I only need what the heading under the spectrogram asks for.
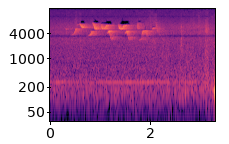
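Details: Male Indigo Bunting song, 17 July 2019 near Cape Chin North, Ontario, in edge habitat by fields, a second male nearby: a quick run of high, thin, downward-slurred notes under two seconds over low hum.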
